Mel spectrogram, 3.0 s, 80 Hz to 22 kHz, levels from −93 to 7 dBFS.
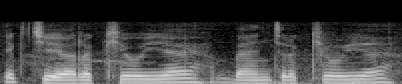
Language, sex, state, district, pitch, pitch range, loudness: Hindi, male, Uttar Pradesh, Saharanpur, 150 Hz, 135-160 Hz, -15 LUFS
